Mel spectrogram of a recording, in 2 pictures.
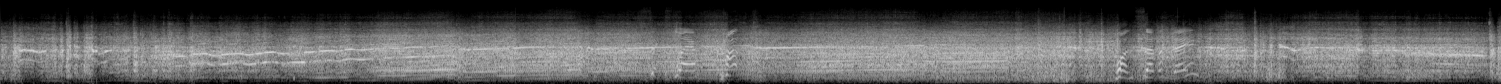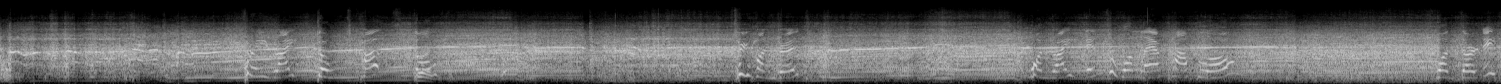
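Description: Rally car engine heard from inside the cabin, revving hard and climbing in pitch through the gears, then falling away as it brakes and downshifts, three times over. Short sharp cracks come in between the climbs.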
